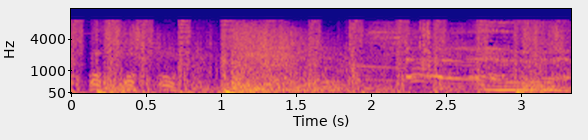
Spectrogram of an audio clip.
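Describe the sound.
Gunfire in an audio drama: a dense, loud fusillade of shots with a few sharp booming cracks. Voices are faintly mixed in.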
